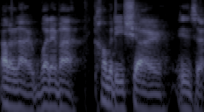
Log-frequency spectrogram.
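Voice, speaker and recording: A man's dark, mellow tone at a moderate pace. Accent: Australian. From Australia. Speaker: parenting vlogger. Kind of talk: casual monologue.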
